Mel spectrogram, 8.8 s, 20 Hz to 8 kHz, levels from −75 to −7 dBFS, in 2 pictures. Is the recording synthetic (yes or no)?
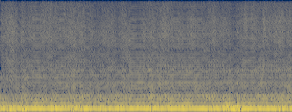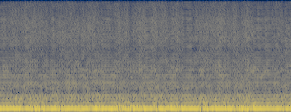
yes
